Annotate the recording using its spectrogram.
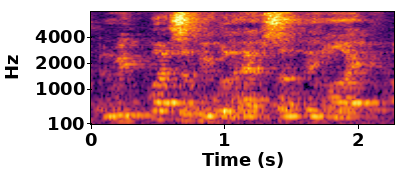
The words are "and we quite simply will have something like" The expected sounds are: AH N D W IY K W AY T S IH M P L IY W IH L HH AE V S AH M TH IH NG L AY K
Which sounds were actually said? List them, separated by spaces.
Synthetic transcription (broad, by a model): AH N W IY K W AY T S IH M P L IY W IH L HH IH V S AH M TH IH NG L AY K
